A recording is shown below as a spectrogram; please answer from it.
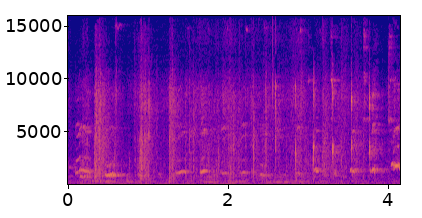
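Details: Three-week-old F1B Standard Goldendoodle puppies, a litter of ten, playing and play fighting; thin whimpers and squeaky yips come in quick bursts over rustling and scuffling.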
